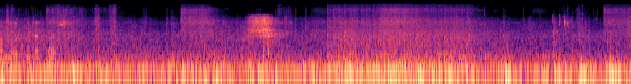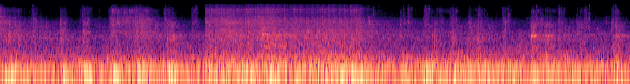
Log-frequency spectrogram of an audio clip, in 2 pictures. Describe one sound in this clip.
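Heavy boots thud on a hard floor with armour clanking.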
